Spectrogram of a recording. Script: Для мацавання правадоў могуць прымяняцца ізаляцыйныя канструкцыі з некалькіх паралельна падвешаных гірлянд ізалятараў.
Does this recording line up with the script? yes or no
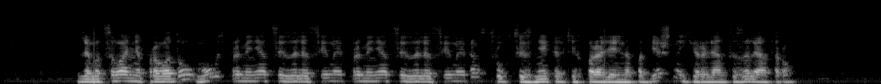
no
